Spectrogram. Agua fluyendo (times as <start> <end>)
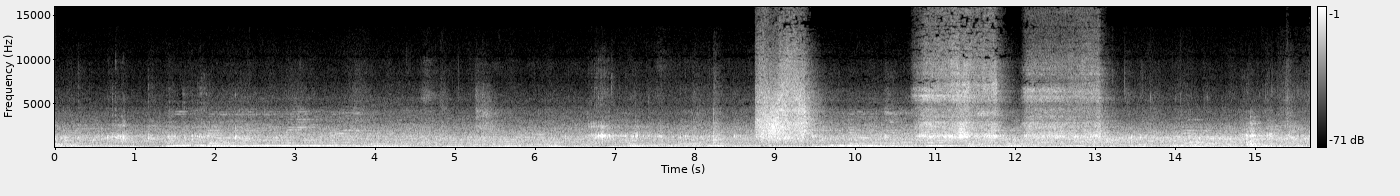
8.8 9.7, 10.7 13.2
